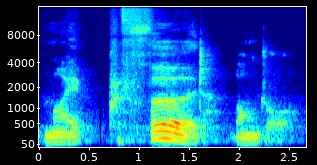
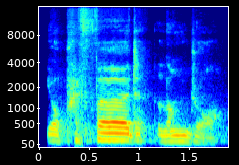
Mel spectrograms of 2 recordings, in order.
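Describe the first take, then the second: First: Said in the usual way. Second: "preferred" drawn out and leaned on, slow and louder; mock the word "preferred" by stretching it; teasing stress. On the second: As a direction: tease with a slow, pointed "preferred". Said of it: "That's when you're not going full butter".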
